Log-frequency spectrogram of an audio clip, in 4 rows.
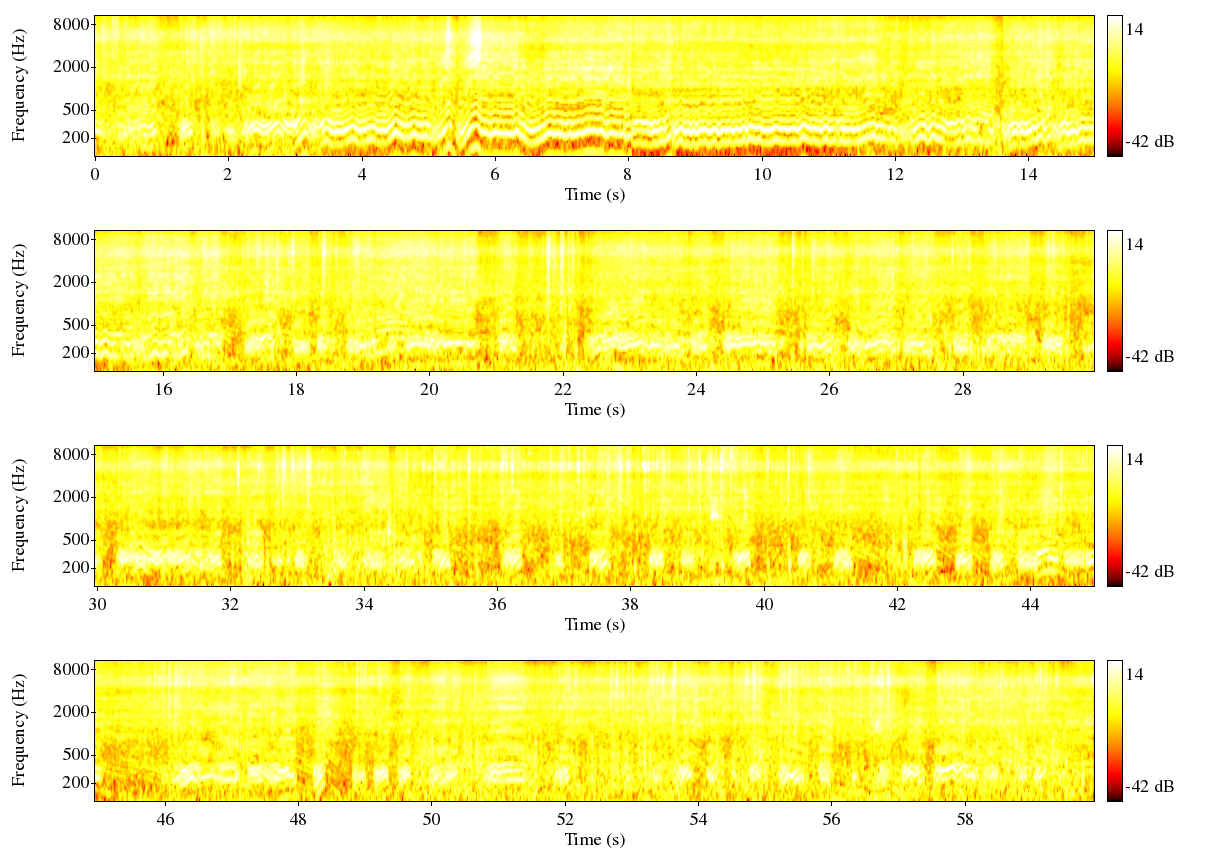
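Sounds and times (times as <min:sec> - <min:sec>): dirt bike engine revving: 0:00.0 - 0:59.9.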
